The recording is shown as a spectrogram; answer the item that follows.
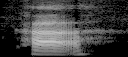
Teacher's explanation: Your tongue will be touching the back of your mouth, towards the back of your mouth.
